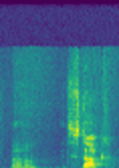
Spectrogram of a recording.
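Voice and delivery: normal talking voice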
